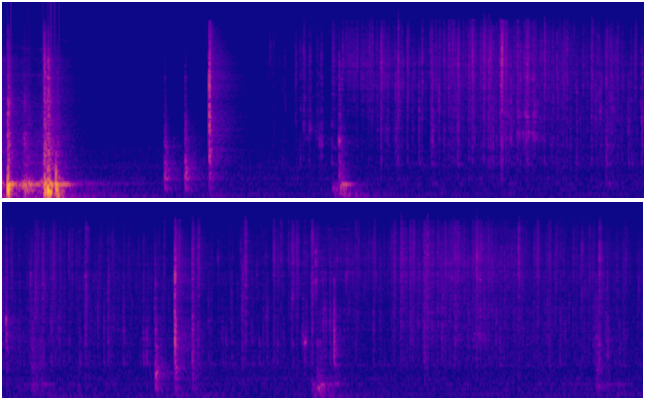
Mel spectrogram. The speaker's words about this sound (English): I'm going to crack these eggs. Maybe you could hear that. Maybe I'll put you guys near it so you could hear it.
